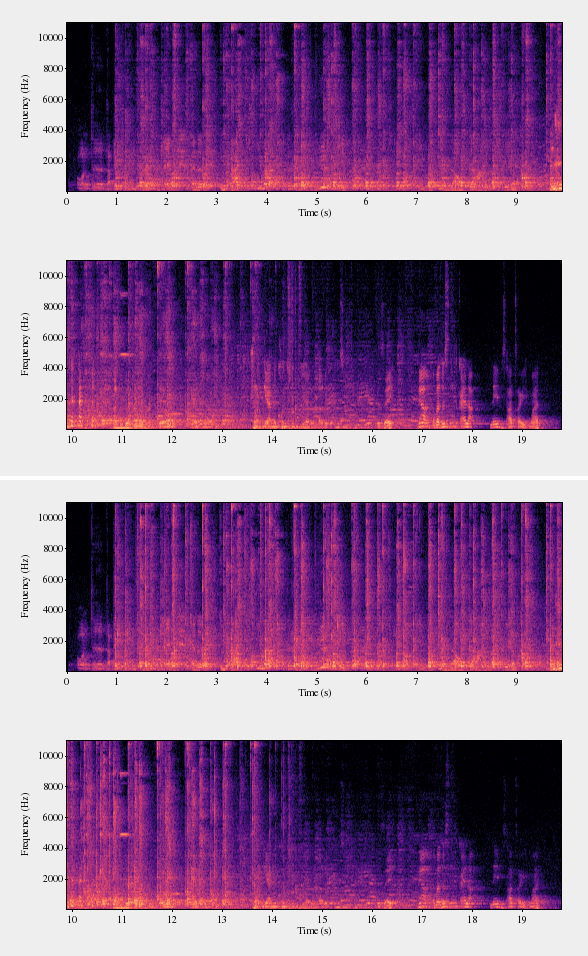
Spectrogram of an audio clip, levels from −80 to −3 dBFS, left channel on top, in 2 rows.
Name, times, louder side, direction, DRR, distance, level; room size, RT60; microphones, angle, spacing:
voice 1, 0.2-9.5, equal, 10° right, 1 dB, 1.2 m, -30 dB
sound 1, 0.9-14.4, right 3 dB, 65° right, 1.1 m, -24 dB
sound 2, 4.7-17.8, left 2 dB, 30° left, 0.9 m, -33 dB
voice 2, 9.6-12.1 12.4-12.9 13.6-16.5 16.9-18.0 18.3-19.3, left 3 dB, 60° left, 8 dB, 0.6 m, -24 dB
15.5 x 7.7 x 2.7 m, 1.3 s
head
